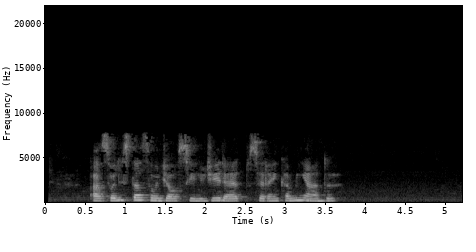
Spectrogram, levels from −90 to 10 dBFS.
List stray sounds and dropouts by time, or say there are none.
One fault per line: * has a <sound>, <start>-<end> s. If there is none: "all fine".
all fine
